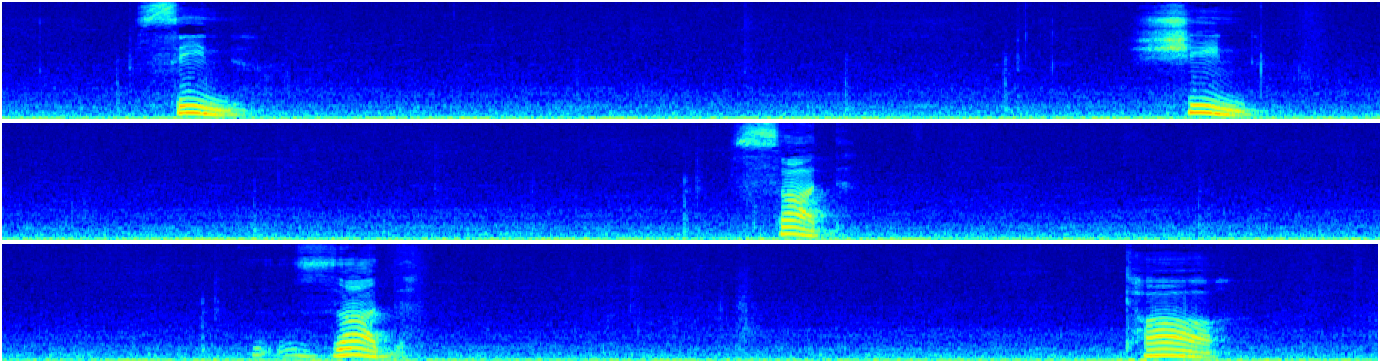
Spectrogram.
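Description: A man says single words aloud, with pauses between them.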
